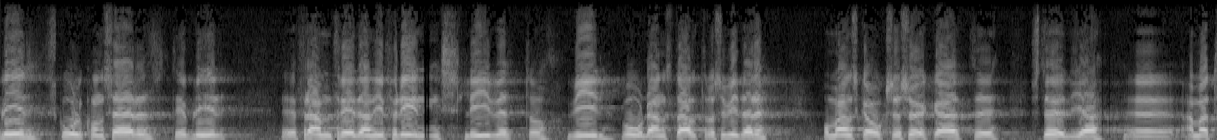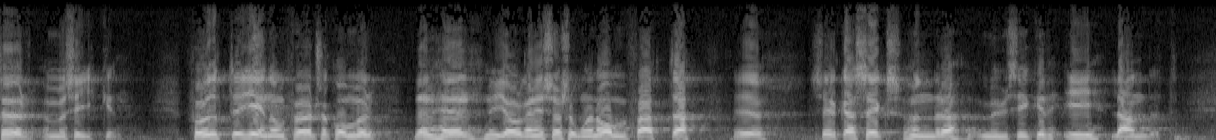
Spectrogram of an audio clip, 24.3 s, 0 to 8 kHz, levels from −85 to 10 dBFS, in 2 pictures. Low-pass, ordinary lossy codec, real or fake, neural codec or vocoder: none; none; real; none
